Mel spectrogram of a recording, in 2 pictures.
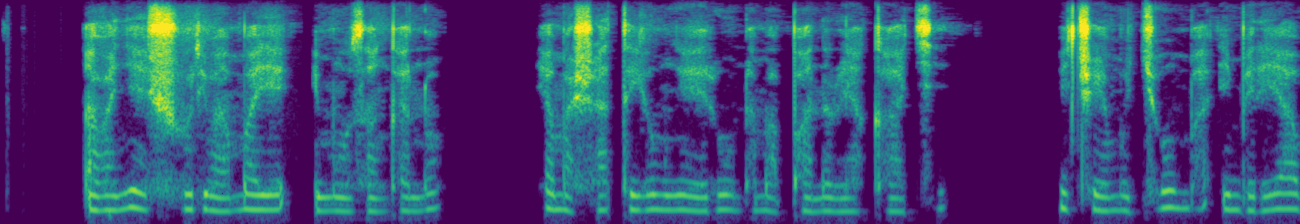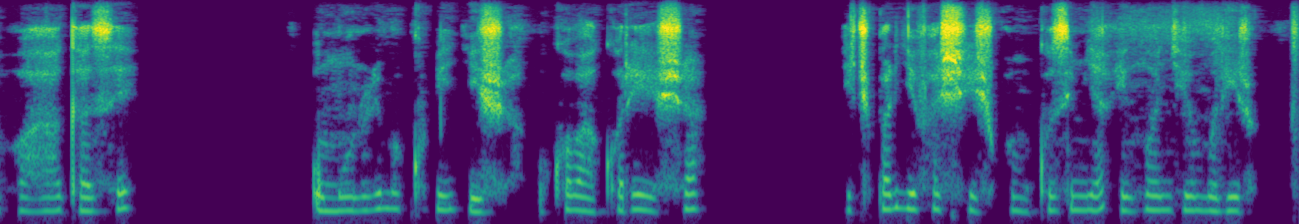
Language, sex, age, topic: Kinyarwanda, female, 18-24, government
